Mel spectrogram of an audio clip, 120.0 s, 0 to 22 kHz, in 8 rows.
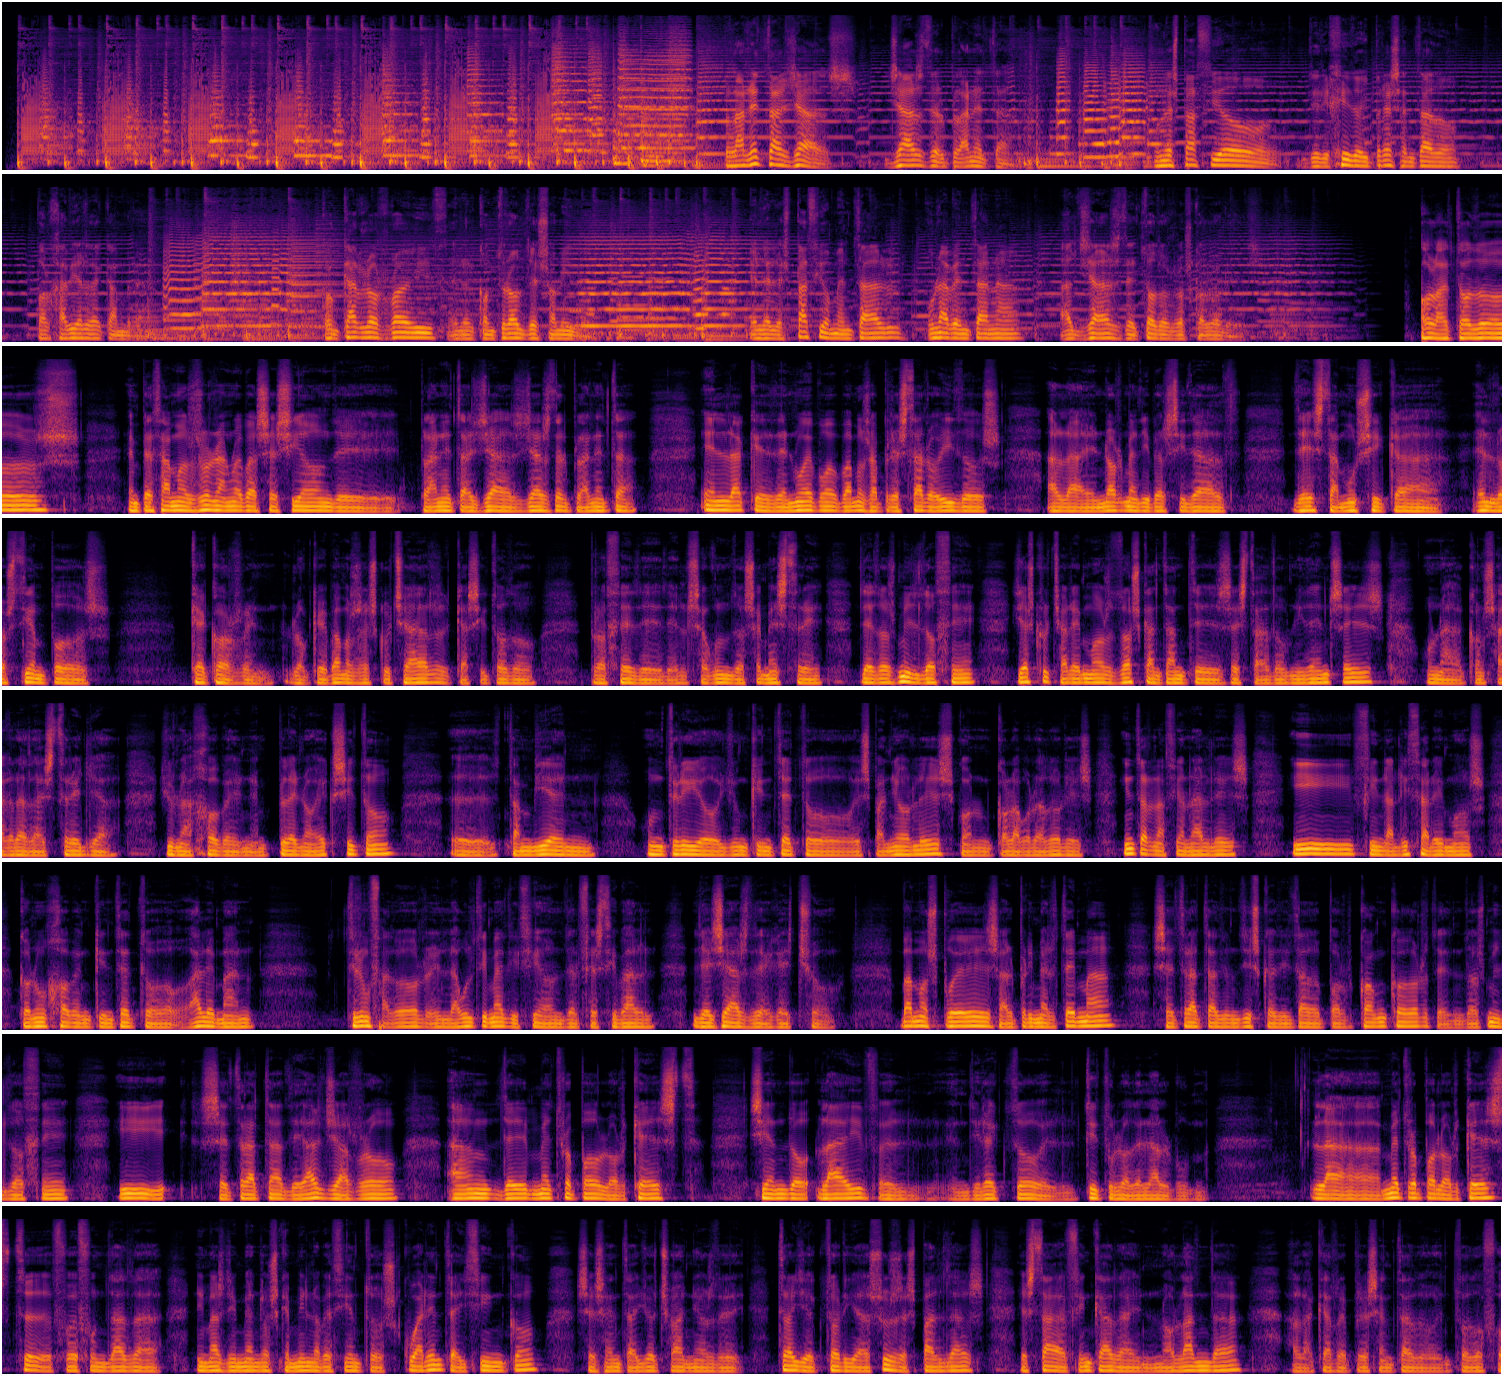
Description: Sus 12 programas fueron grabados en los estudios de EEM Radio entre el 22 de noviembre de 2012 y el 28 de febrero de 2013).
